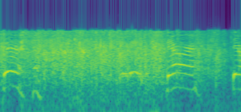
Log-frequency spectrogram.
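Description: Studio audience applauding in a broad, steady wash of clapping that fills the whole stretch, with voices and cheers rising over it near the start, around the middle and toward the end.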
